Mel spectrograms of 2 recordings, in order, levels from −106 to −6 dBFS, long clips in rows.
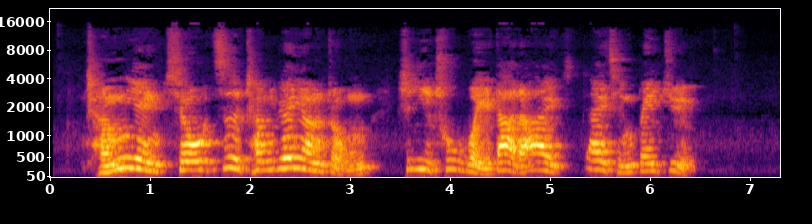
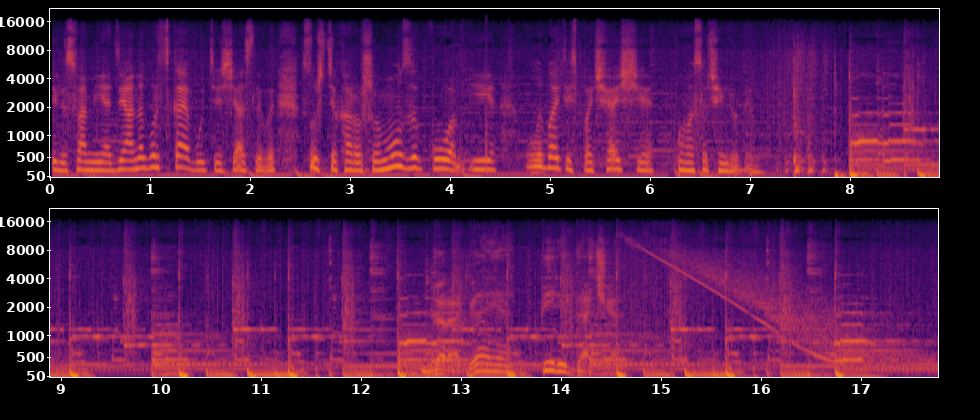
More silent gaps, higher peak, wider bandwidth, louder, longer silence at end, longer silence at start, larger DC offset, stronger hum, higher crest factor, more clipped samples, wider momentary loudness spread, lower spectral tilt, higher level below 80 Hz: neither; first, -2 dBFS vs -26 dBFS; second, 12.5 kHz vs 17 kHz; first, -16 LUFS vs -43 LUFS; first, 0.85 s vs 0 s; first, 0.35 s vs 0 s; neither; neither; about the same, 16 dB vs 16 dB; neither; first, 14 LU vs 7 LU; about the same, -6 dB/octave vs -5 dB/octave; second, -62 dBFS vs -50 dBFS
